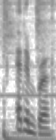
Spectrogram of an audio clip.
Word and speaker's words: Edinburgh: Am I saying it right? Edinburgh. – Edinburgh. – Correct.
